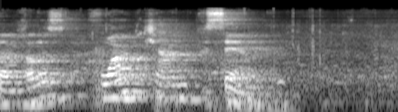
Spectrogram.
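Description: A man announces loudly over a loudspeaker in a large echoing hall.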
